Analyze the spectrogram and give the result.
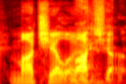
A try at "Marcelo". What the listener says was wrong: Marcello. It's Marcelo. You just used the wrong C.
